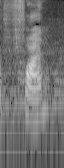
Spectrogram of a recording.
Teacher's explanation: ito po yung may maingay na katinig na kung saan ay dumadaan po ito sa makitid na puwang po sa ating bibig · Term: fricative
